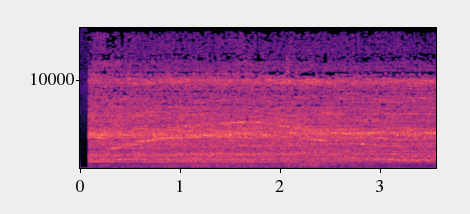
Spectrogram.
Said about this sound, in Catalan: Que estan a punt de començar a gravar i comencen a taladrar el pis del costat. I passa això. Les obres.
